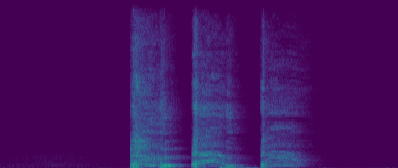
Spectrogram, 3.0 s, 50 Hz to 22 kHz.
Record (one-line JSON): {"three_cough_length": "3.0 s", "three_cough_amplitude": 12129, "three_cough_signal_mean_std_ratio": 0.46, "survey_phase": "alpha (2021-03-01 to 2021-08-12)", "age": "18-44", "gender": "Male", "wearing_mask": "No", "symptom_cough_any": true, "symptom_new_continuous_cough": true, "symptom_shortness_of_breath": true, "symptom_abdominal_pain": true, "symptom_diarrhoea": true, "symptom_fatigue": true, "symptom_onset": "3 days", "smoker_status": "Ex-smoker", "respiratory_condition_asthma": false, "respiratory_condition_other": false, "recruitment_source": "Test and Trace", "submission_delay": "2 days", "covid_test_result": "Positive", "covid_test_method": "RT-qPCR", "covid_ct_value": 21.9, "covid_ct_gene": "ORF1ab gene", "covid_ct_mean": 22.5, "covid_viral_load": "43000 copies/ml", "covid_viral_load_category": "Low viral load (10K-1M copies/ml)"}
